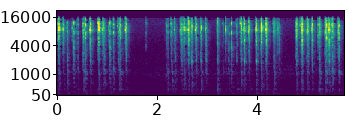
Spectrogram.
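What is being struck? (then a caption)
Plastic and metal manual typewriter. Fingertips type continuously on the dark plastic keys of a mustard-yellow, plastic-cased manual typewriter with a metal mechanism. Rapid bursts of sharp, bright clicks and clacks are broken by two brief pauses. Each keystroke snaps off almost instantly.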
